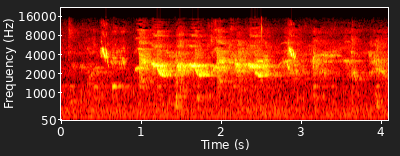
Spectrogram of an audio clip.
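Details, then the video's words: Brown rock chat, or Indian chat, calling: a run of quick, scratchy chirps near the middle, with brief higher squeaky notes before and after, over a steady low hum. "Brown rock chat Bird - Indian chat Bird"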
